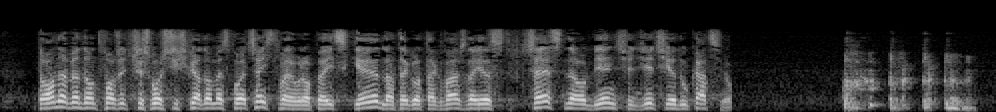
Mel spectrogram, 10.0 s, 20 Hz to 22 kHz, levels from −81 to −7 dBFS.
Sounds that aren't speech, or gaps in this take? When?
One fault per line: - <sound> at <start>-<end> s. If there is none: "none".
- throat clearing at 8.4-9.8 s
